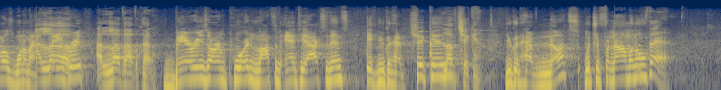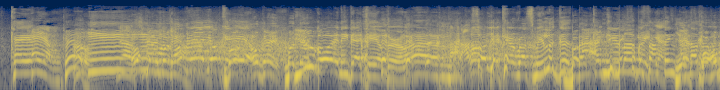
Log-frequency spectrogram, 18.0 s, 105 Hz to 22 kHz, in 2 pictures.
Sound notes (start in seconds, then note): 10.8 audience laughs; 14.1 laugh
